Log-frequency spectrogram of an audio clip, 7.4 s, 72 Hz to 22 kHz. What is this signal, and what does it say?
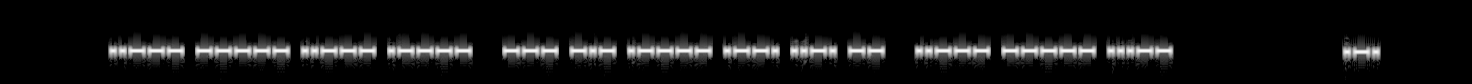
Morse code, heard as a keyed tone, about 50 wpm, 700 Hz. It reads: 2021 OK1PFM 203 R
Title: Worked All Europe DX Contest - QTC Exchange with Repeats - 50wpm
